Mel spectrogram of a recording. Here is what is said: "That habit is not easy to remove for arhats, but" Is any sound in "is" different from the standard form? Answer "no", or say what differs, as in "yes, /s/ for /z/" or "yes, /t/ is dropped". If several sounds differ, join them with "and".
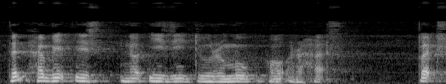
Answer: yes, /s/ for /z/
